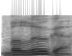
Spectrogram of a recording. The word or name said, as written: beluga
